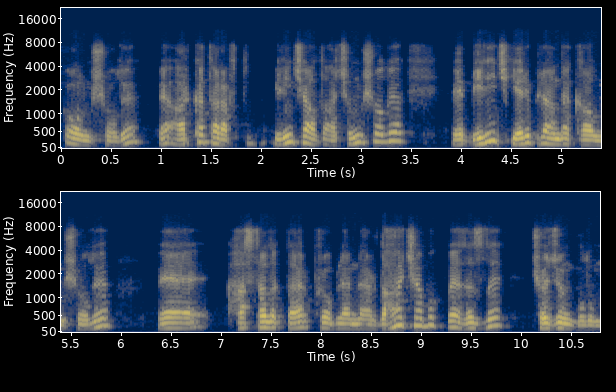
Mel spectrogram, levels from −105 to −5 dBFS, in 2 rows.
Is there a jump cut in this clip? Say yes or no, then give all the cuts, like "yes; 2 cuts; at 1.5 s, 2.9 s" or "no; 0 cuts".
no; 0 cuts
